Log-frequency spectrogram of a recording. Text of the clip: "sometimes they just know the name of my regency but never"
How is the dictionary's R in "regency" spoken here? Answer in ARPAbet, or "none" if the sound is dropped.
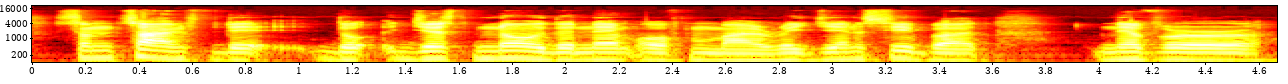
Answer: R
